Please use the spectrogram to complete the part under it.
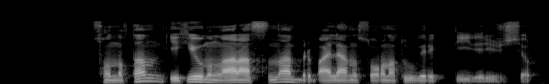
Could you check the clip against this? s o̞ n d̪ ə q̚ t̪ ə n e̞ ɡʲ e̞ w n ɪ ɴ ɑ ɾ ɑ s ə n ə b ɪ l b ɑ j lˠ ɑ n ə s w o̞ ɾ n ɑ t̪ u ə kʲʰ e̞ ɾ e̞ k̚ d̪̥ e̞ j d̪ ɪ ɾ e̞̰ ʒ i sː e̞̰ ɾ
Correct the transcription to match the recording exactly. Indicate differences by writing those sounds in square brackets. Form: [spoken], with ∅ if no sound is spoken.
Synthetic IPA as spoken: s o̞ n d̪ ə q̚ t̪ [ɑ] n e̞ [kʲ] e̞ w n ɪ ɴ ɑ ɾ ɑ s ə n [ɑ] b ɪ [ɾ] b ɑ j lˠ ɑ n ə s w o̞ ɾ n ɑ t̪ u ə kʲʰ e̞ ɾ e̞ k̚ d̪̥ e̞ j d̪ ɪ ɾ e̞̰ ʒ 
